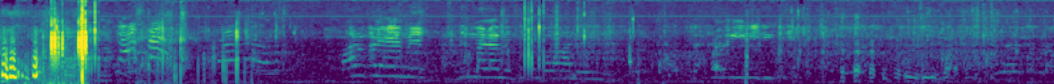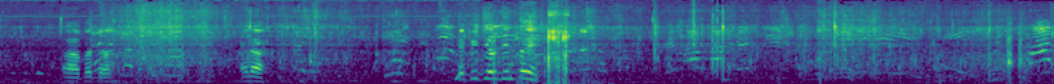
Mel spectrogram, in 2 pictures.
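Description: Children shout and laugh playfully outdoors at a pool.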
